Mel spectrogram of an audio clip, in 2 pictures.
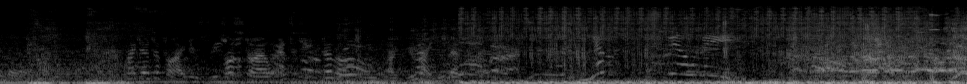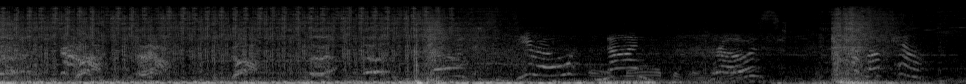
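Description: Game characters talk with animated voices through speakers.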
